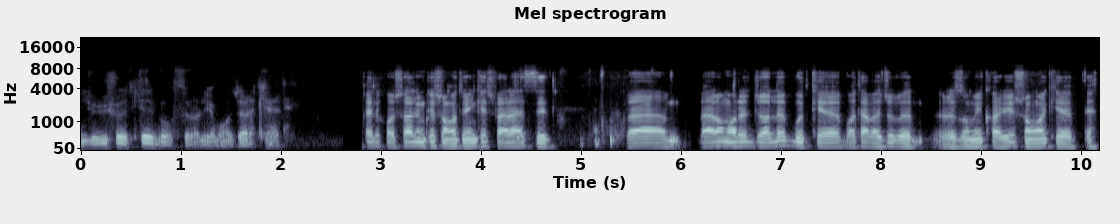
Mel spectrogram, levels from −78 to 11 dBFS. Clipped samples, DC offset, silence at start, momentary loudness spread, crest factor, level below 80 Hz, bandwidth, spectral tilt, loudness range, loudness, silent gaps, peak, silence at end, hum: under 0.1%; under 0.1%; 0 s; 12 LU; 16 dB; -58 dBFS; 8.8 kHz; -4 dB/octave; 5 LU; -18 LUFS; 2.67-2.77 s; -2 dBFS; 0 s; none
